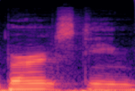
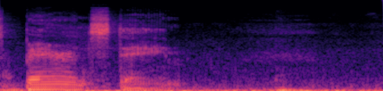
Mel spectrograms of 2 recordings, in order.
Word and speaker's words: Berenstain: the book correct and people would mispronounce it bernstein bears but then later in life they finally said look our name is berenstain but was the damage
